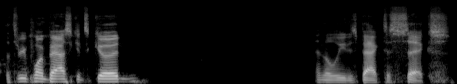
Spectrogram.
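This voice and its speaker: A man's voice: medium pitch, unhurried, dry recording. A man doing live play-by-play basketball commentary on the radio. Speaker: play-by-play announcer. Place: indoor school basketball gym. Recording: noisy courtside gym broadcast. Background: clear gym noise.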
